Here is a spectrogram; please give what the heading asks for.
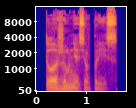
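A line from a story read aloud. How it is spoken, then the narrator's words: Grumbled. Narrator (Russian): проворчал Маппо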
